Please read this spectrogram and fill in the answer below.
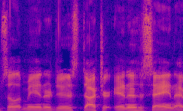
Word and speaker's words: Ina Hussein: Ina Hussein. I pronounced that right?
